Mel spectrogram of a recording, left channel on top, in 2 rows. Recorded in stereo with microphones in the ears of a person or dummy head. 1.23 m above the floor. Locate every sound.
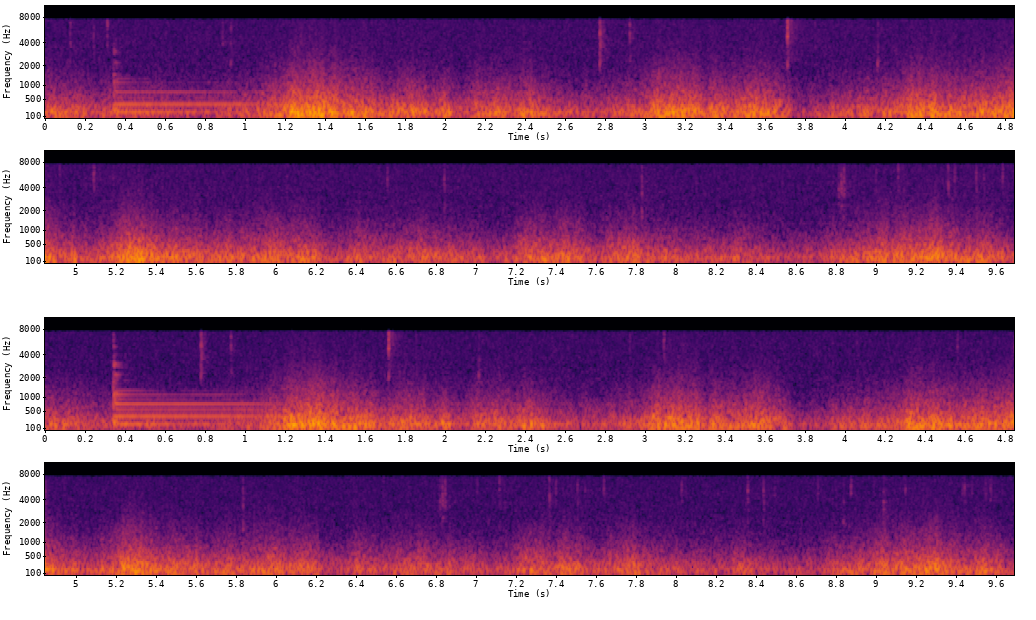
0.3 s a guitar: 55° right (ahead or behind)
